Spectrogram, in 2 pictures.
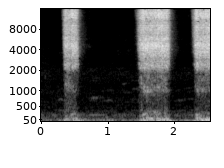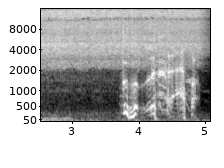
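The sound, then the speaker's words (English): Two short bursts of an aerosol cleaning spray hissing, then one long continuous spray, fairly loud, with a voice briefly speaking over the end of the long hiss. “Oh, you're such a clean freak.”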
